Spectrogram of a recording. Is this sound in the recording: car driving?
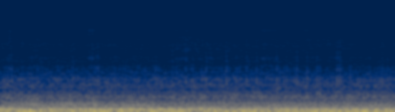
yes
